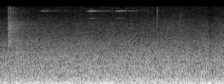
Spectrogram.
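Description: Steady low rumbling background noise with no voice, loud and even throughout.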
